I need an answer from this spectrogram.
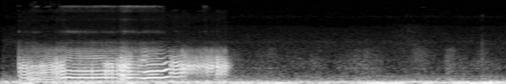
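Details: Puppy asleep under a chair, snoring indoors: a single drawn-out nasal snore with wavering harmonic tones lasts about two seconds, followed by quiet breathing over low room hum in a small room.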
